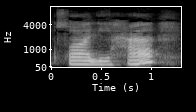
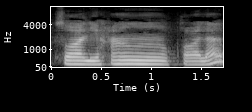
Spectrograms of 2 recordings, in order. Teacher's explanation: So when we have fathatain, this is going to be a 2-count mad if you are stopping. Now because I have stopped, I will make this a 2-count mad.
